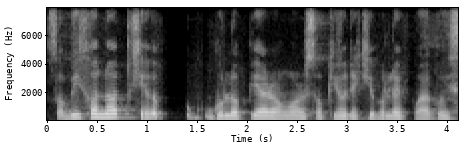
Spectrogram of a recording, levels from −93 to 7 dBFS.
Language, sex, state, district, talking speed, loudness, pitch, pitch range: Assamese, female, Assam, Kamrup Metropolitan, 115 wpm, -18 LUFS, 210 Hz, 200-250 Hz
